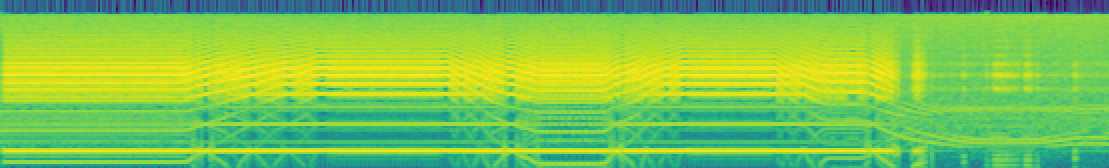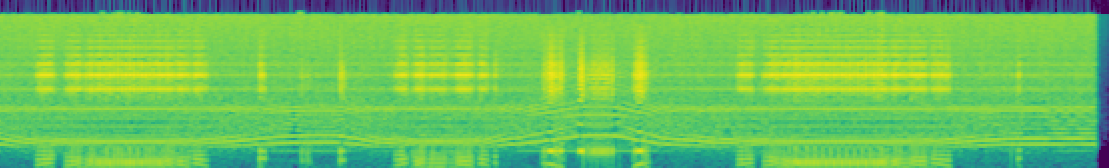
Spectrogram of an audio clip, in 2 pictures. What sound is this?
This is a strange one. Not even sure what to call it or how to describe it. Plenty of aliasing and distortion. Some interesting sounds.
The headphones output from the monotron was fed into the mic input on my laptop soundcard. The sound was frequency split with the lower frequencies triggering a Tracker (free VST effect from mda @ smartelectronix, tuned as a suboscillator).
I think for this one also the higher frequencies were fed to Saro (a free VST amp sim by antti @ smartelectronix).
